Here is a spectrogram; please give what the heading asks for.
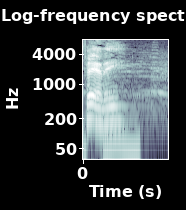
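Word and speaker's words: Fani: f a n i which is usually pronounced Fanny she added a little action to it fawn that was a scam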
